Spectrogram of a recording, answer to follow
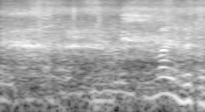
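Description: A crow cawing, with people's voices in the background.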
